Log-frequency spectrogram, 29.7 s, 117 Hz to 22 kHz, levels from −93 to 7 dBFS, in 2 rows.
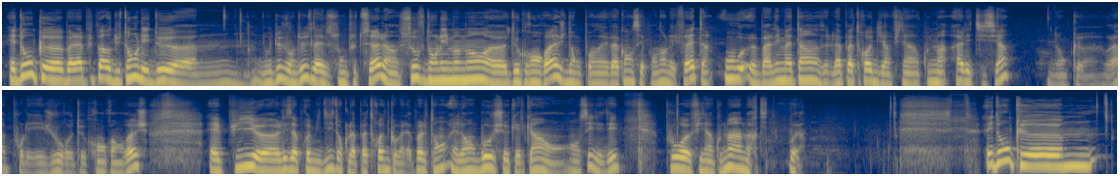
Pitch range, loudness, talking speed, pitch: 135-175 Hz, -18 LUFS, 190 wpm, 150 Hz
